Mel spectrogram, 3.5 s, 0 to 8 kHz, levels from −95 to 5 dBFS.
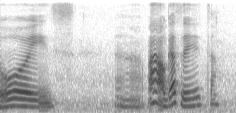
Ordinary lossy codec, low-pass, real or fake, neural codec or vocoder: AAC, 48 kbps; 7.2 kHz; real; none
